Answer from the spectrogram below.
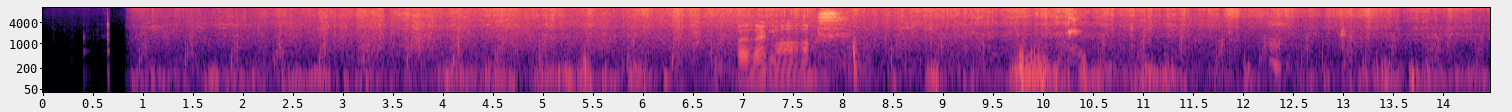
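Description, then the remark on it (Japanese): Steady footsteps crunch along an outdoor path in a nearby park at a relaxed walking pace during a 6 a.m. dog walk on Wednesday, January 24, with a brief spoken greeting exchanged with an elderly woman also walking her dog, and faint ambient rustle in the background. “毎朝近くの公園での犬の散歩を始めて1年以上経ちますが同じく犬を連れてほぼ毎日会う高齢の女性がいます公園を散歩しながらその人と会って挨拶してる音です”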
